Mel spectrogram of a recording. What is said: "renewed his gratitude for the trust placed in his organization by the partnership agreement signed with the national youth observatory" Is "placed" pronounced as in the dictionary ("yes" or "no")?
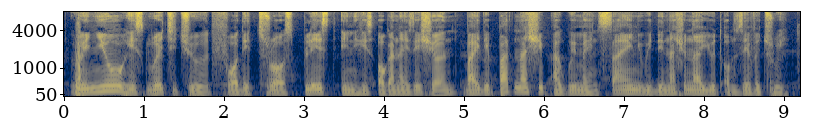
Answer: yes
